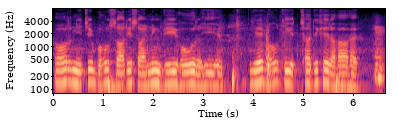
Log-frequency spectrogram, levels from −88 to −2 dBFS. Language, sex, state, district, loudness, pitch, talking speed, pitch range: Hindi, male, Madhya Pradesh, Katni, -19 LUFS, 130 Hz, 145 wpm, 120-140 Hz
